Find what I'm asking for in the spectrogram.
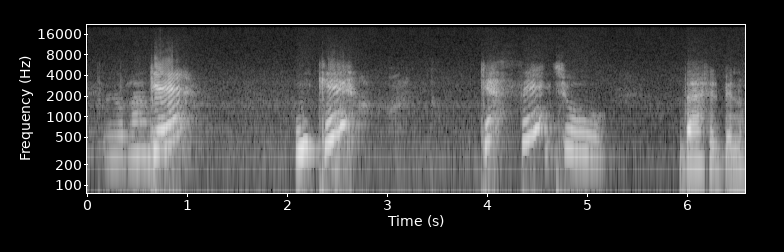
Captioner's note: speaking Spanish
